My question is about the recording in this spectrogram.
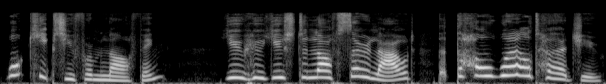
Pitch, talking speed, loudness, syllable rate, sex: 285 Hz, 180 wpm, -16 LUFS, 3.9 syllables/s, female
